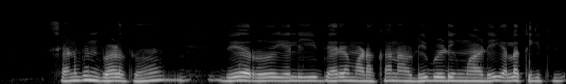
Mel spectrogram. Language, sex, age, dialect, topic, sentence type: Kannada, male, 18-24, Northeastern, agriculture, statement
